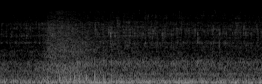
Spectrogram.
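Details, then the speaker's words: MK6 VW Golf R first start attempts after front-end, radiator, intercooler and coolant reinstall: steady rushing, gurgling flow with low churn while cranking, like coolant sloshing at the radiator; low oil pressure warning followed; exact cause not confirmed. "those this weird noise it sounds like quant flushing around"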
